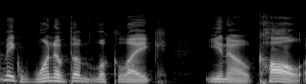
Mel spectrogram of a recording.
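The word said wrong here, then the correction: Kol: You're still mispronouncing his name. – I am, yes. – It's Cole. I remember having to have many off-mic conversations with you going, it's Cole. It's pronounced Cole.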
